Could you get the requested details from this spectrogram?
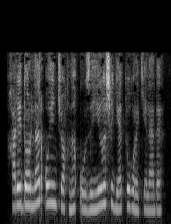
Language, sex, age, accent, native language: Uzbek, female, 19-29, Jizzax, Uzbek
